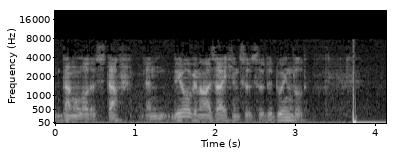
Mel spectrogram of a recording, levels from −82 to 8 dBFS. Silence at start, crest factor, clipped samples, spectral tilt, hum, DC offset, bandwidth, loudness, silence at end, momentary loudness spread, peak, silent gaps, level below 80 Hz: 0 s; 22 dB; under 0.1%; -3 dB/octave; none; under 0.1%; 7.8 kHz; -26 LUFS; 0 s; 10 LU; 0 dBFS; none; -30 dBFS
